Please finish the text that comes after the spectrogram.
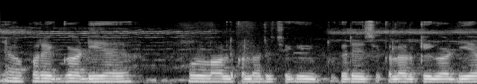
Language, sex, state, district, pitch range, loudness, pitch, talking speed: Hindi, male, Uttar Pradesh, Shamli, 125-140 Hz, -14 LUFS, 130 Hz, 165 wpm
